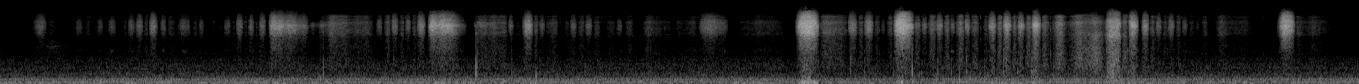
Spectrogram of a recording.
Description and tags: The sound was created by squeezing a tiny rubber bat.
